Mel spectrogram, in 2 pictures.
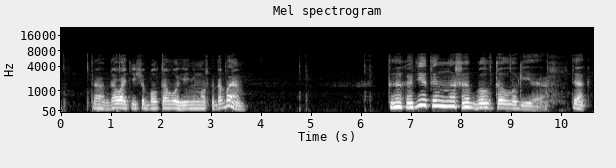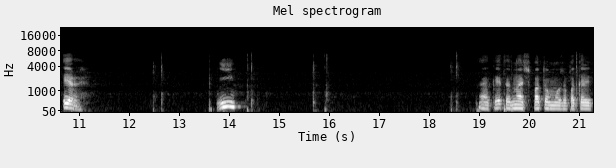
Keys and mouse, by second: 0.4 shift+middle click, 1.4 middle click, 3.6-6.5 drag, 7.2 click, 8.5 click, 9.2 middle click, 11.0 r, 13.8 i, 14.6-15.9 middle drag, 18.5 click.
